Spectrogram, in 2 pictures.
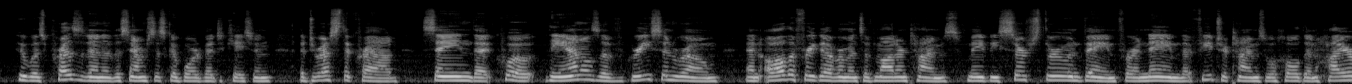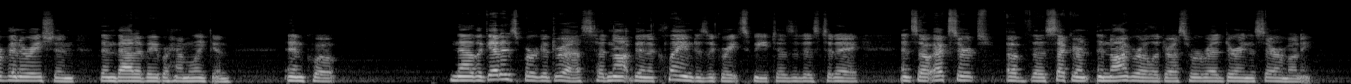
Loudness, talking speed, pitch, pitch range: -24 LUFS, 185 wpm, 170 Hz, 155-180 Hz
